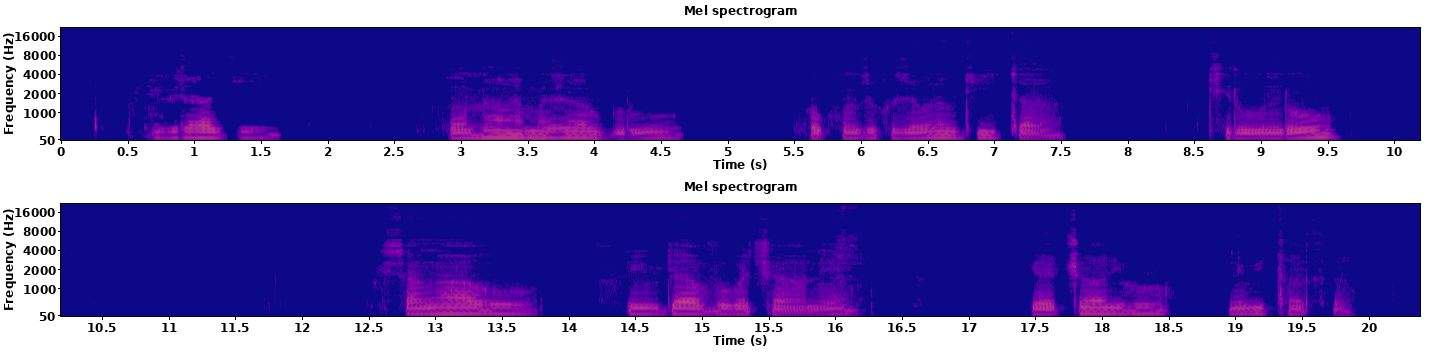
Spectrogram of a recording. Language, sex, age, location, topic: Kinyarwanda, male, 18-24, Musanze, agriculture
